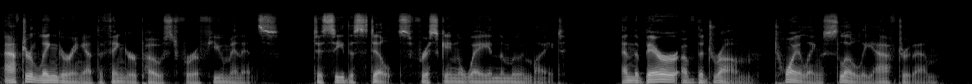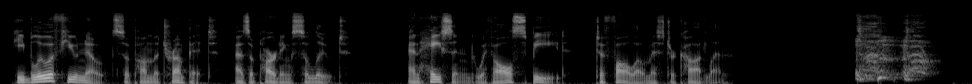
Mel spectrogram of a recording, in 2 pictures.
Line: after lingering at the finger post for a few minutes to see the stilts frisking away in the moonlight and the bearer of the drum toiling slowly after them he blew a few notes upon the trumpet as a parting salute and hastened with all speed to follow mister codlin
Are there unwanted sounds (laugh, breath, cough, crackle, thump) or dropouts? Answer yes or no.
yes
